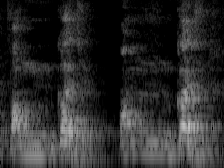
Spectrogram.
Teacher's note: तो ये हमेशा ध्यान दीजिए, जहां ऊपर ये बिंदी लगी होती है, जैसे मान लीजिए पंकज लिखना है, तो अब ये जो बिंदी वाला है, इसमें केवल नाक का प्रयोग हुआ है और उसको कहते हैं अनुस्वार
